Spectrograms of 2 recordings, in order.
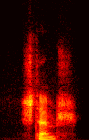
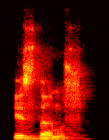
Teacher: you can hear the difference in the S sounds, sh in European Portuguese and s in Brazilian Portuguese. You can also hear the vowel reduction in the European word, with the first vowel basically dropped.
